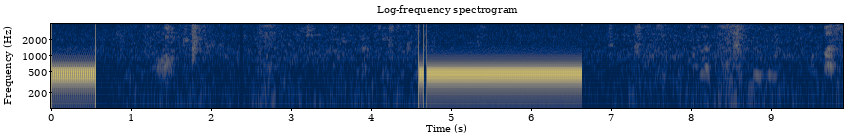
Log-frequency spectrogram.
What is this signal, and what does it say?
Ringback tone (North America), 440 + 480 Hz.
